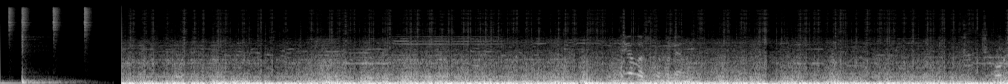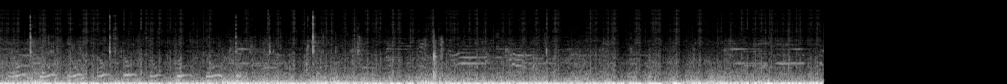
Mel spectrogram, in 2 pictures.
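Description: Loud, distorted dash-cam audio of a moving car: a heavy low rumble, with voices and music from inside the car mixed in. It cuts off suddenly near the end.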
